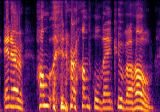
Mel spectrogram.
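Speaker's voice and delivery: laughing through a posh British voice; grand British host, breaking into laughs; British announcer accent. Retold or imitated. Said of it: "greatest British announcer".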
